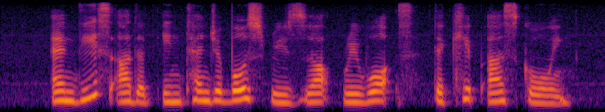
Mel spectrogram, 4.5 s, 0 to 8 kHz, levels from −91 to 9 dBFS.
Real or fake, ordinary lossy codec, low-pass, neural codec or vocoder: real; none; 7.2 kHz; none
